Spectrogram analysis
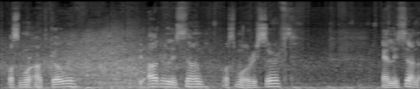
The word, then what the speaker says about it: Lisanne: Or Lisanne, or you pronounce it in Dutch. So, Lisanne was the one who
